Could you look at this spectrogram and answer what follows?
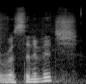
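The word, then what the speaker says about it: Russinovich: out completely wrong how do you say that rosovich there it is uh he he released his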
